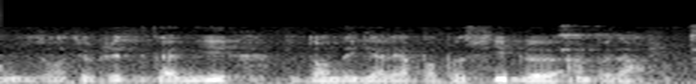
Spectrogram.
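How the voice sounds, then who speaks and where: A man speaks over noticeable background noise. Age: 50s. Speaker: debate participant. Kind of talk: public group discussion.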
